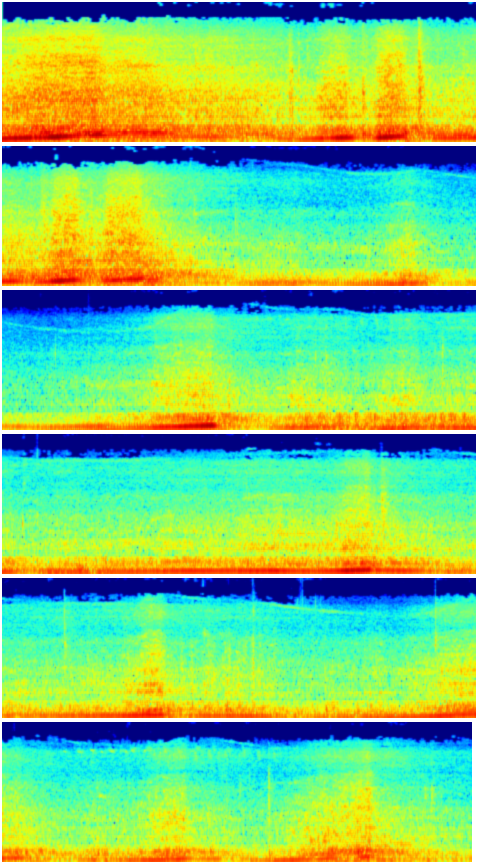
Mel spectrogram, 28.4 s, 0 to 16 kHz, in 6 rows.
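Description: A 4x4 ute's engine revving in repeated short bursts as it crawls up a steep rock ledge and on up a rocky track. The pitch climbs with each blip, with a steadier stretch of throttle in the middle. The first few seconds carry harsher noise over the engine.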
